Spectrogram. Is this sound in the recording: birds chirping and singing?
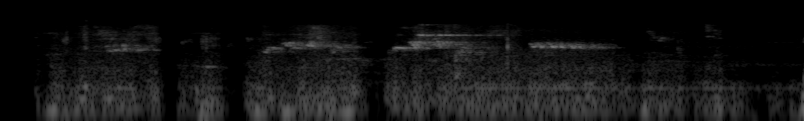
yes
